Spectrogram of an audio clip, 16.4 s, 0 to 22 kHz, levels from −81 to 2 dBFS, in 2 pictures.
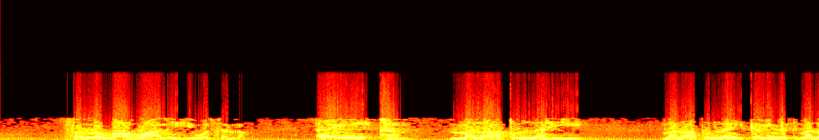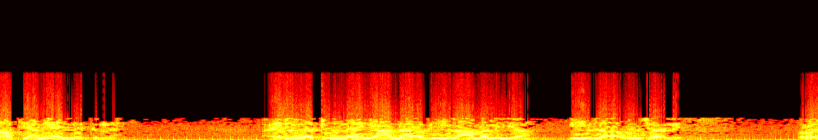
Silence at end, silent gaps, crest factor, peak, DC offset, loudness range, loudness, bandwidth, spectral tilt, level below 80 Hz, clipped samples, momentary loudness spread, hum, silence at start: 0 s; none; 6 dB; 0 dBFS; under 0.1%; 3 LU; -5 LUFS; 11 kHz; -5.5 dB/octave; -24 dBFS; 9%; 18 LU; none; 0 s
